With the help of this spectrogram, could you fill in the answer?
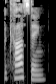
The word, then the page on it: accosting: British English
